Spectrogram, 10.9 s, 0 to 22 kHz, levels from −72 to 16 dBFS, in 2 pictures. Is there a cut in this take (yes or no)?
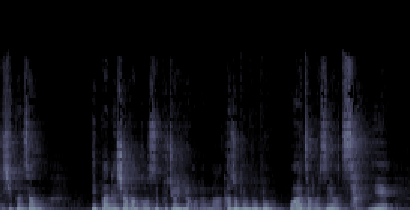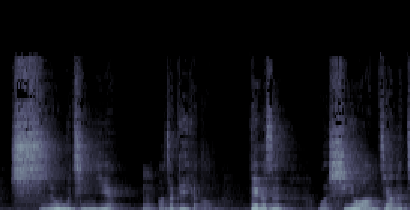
no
